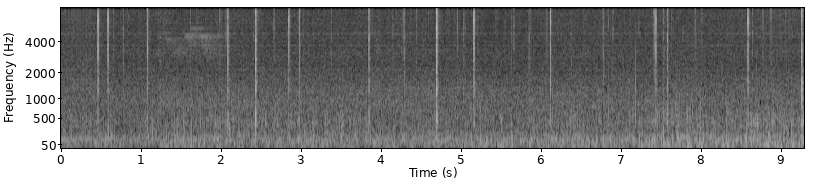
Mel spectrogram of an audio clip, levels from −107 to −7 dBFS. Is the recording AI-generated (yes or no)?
yes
